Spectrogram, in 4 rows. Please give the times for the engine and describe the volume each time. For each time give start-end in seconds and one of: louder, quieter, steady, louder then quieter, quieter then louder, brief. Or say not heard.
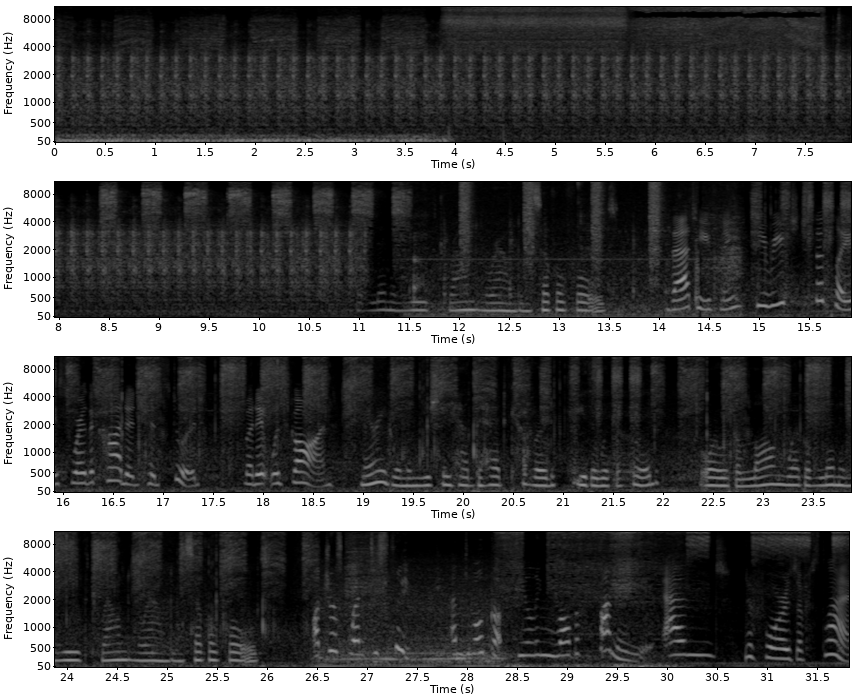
0.0-11.1 steady.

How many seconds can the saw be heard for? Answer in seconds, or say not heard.
not heard.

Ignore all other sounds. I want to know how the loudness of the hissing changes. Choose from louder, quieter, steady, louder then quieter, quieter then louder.
steady.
